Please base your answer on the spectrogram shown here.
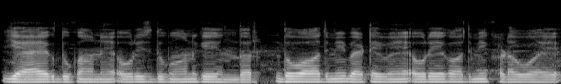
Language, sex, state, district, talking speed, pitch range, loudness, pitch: Hindi, male, Uttar Pradesh, Saharanpur, 215 wpm, 120-125 Hz, -16 LUFS, 120 Hz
